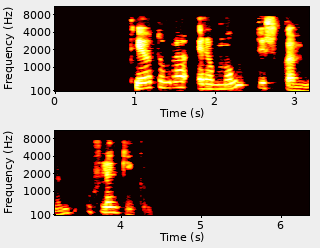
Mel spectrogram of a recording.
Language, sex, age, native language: Icelandic, female, 30-39, Icelandic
